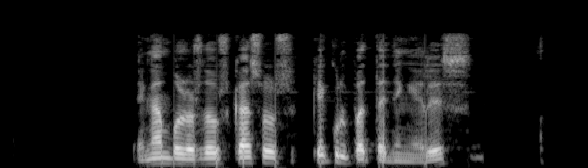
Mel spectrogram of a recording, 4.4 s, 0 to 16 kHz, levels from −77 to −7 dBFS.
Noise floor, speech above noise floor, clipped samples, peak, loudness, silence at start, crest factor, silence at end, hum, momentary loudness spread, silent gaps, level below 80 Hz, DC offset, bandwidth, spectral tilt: under -90 dBFS; over 66 dB; under 0.1%; -6 dBFS; -24 LUFS; 1.05 s; 20 dB; 0.9 s; none; 9 LU; 2.25-2.34 s; -64 dBFS; under 0.1%; 7.8 kHz; -4 dB/octave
